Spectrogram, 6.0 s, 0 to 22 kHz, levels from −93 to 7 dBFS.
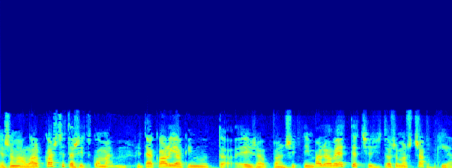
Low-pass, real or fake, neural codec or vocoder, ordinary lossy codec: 7.2 kHz; real; none; AAC, 24 kbps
